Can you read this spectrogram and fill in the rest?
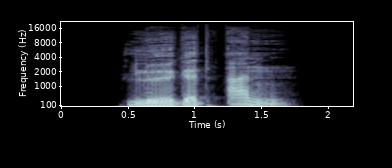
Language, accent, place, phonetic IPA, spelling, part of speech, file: German, Germany, Berlin, [ˌløːɡət ˈan], löget an, verb, De-löget an.ogg
- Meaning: second-person plural subjunctive II of anlügen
